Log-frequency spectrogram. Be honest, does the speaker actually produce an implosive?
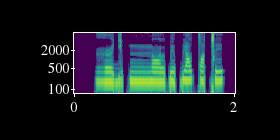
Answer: yes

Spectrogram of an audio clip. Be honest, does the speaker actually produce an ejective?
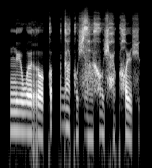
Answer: no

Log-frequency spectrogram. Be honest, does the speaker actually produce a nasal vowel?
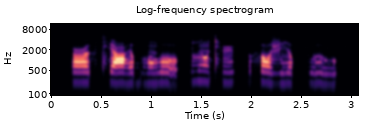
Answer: yes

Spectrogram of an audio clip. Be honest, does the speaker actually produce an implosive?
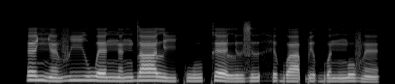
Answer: yes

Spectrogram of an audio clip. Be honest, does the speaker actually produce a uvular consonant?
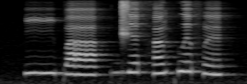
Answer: no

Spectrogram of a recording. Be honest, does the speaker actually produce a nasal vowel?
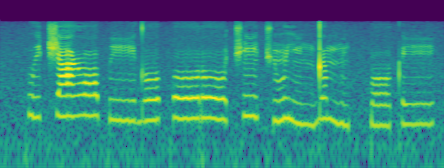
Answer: yes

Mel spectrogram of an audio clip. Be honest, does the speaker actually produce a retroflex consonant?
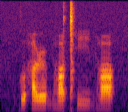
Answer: yes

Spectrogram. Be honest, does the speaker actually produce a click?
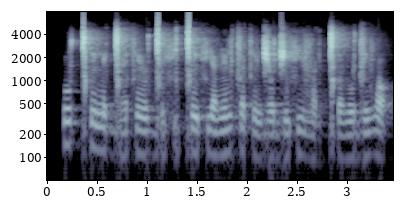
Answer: yes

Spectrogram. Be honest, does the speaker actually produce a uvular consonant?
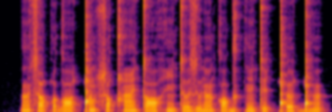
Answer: yes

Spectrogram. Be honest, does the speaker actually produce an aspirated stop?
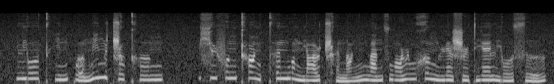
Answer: yes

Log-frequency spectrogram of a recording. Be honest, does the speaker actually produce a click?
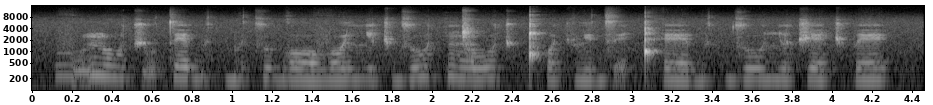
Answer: yes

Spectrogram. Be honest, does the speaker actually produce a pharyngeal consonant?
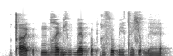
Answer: no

